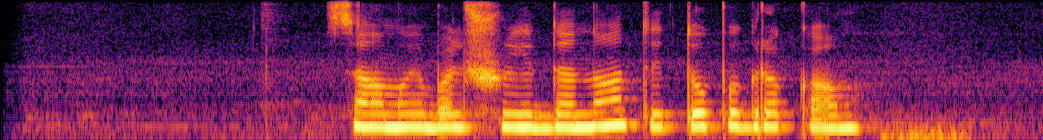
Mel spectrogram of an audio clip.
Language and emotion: Russian, neutral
